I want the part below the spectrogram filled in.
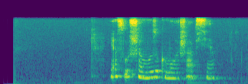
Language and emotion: Russian, neutral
